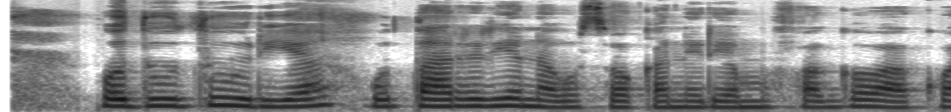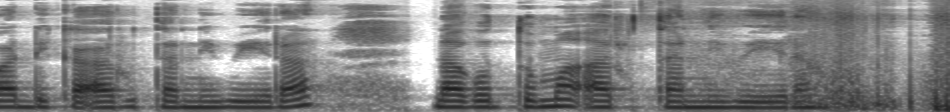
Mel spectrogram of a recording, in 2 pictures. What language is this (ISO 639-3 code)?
kik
